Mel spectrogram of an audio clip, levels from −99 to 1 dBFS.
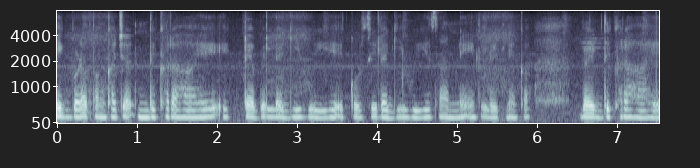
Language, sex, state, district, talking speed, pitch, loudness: Hindi, female, Punjab, Fazilka, 190 wpm, 190 Hz, -19 LUFS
